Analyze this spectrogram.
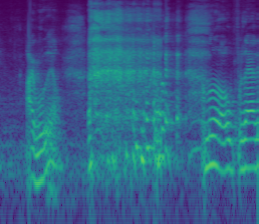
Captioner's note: laughs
